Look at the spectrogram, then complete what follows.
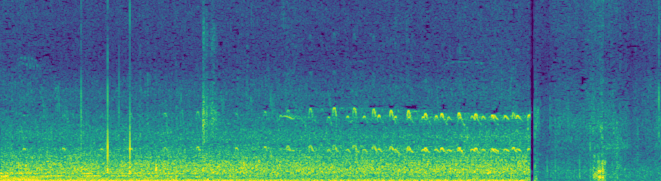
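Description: Outdoor mountain-forest ambience with a steady hiss and a few light clicks; about three seconds in a bird trills a rapid run of short, evenly repeated high notes for about two seconds. Just past five seconds the sound cuts to a quieter scene with a few soft ticks.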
